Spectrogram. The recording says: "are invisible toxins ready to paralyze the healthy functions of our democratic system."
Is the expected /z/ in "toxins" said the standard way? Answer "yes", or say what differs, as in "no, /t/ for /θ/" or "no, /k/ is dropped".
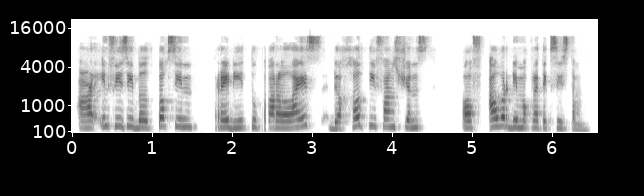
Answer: no, /z/ is dropped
